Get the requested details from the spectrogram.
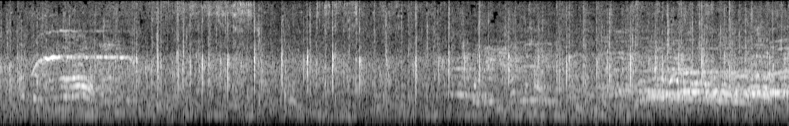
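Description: Runners' footsteps patter quickly on pavement.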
